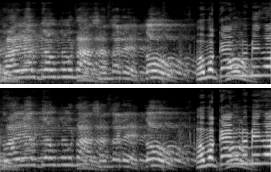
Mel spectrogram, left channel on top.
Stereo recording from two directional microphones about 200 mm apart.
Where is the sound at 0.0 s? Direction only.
40° left (ahead or behind).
